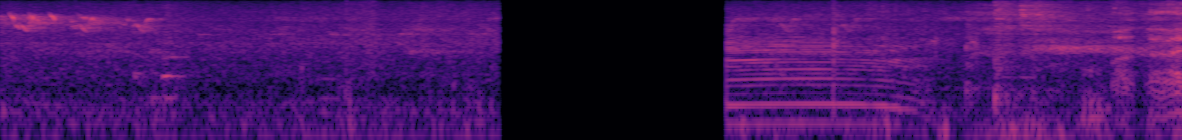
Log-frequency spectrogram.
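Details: Khillari cattle, a pair of purebred working bullocks kept at a farm home in Bavdhan, Maharashtra; after a short silent break, a drawn-out harmonic moo that slides down at its end, with a man talking and rural background noise.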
